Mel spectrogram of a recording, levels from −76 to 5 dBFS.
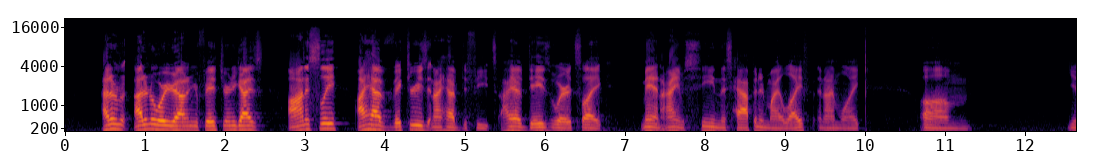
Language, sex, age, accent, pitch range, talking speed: English, male, 20-39, American, 110-145 Hz, 195 wpm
